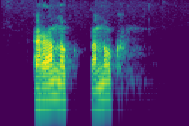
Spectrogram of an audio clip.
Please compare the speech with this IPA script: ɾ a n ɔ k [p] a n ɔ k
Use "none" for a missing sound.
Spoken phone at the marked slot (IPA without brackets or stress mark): p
